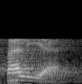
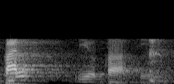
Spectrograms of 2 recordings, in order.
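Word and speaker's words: فليقاتل: Tidak falia, tapi fal yuqatil.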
